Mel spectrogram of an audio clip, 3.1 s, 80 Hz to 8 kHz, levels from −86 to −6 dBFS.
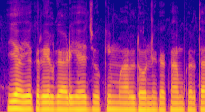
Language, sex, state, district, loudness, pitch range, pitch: Hindi, female, Jharkhand, Garhwa, -15 LUFS, 130-135 Hz, 130 Hz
